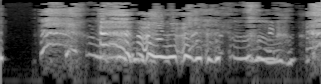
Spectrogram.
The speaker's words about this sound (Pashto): بس دی مه ژاړه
